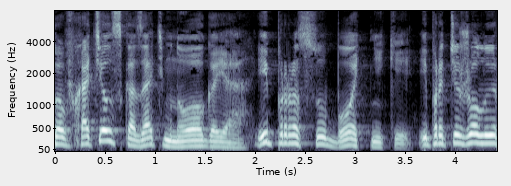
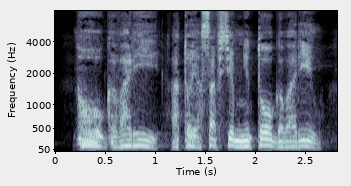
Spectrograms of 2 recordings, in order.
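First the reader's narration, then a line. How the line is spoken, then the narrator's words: Whisper. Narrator (Russian): добавил он шепотом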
